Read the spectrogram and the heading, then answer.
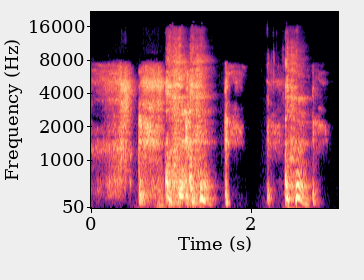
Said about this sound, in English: A couple coughs.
